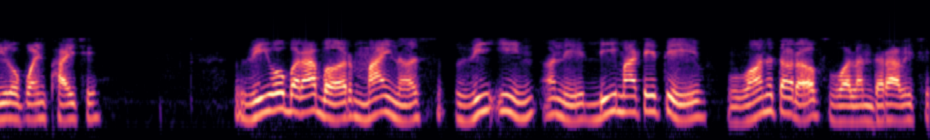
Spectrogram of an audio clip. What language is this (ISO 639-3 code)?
guj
